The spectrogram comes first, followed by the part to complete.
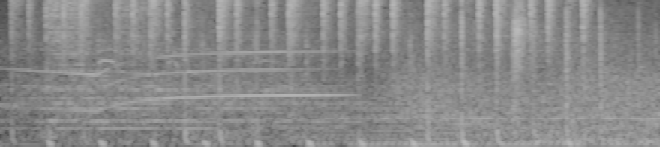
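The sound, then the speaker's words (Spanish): A police siren wails in rising and falling sweeps for a couple of seconds before fading, over steady road noise scattered with sharp, rapid clicks and knocks. “El sonido cercano de las sirenas evitó que la joven resultara herida de gravedad.”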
